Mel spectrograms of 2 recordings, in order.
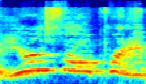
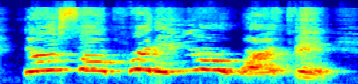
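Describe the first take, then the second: First: High, gushing fake-sweet voice; mock gushing commenter. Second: High, louder gushing fake-sweet squeal; mock gushing commenter. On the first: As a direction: squeal it like a fawning fan in the comments. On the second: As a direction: gush over the top like a fawning fan. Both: Mocking fans' gushing comments.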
